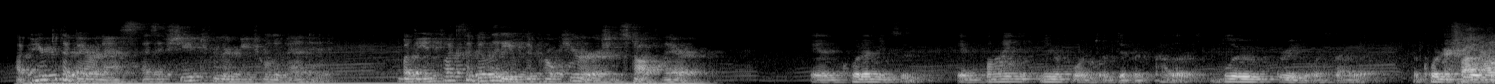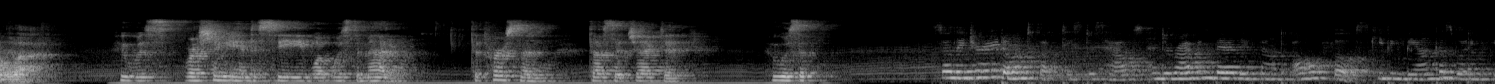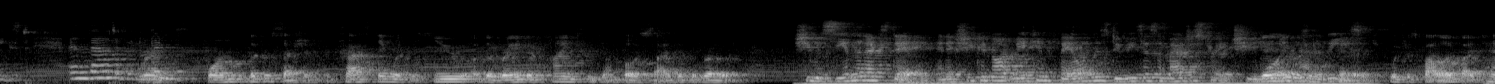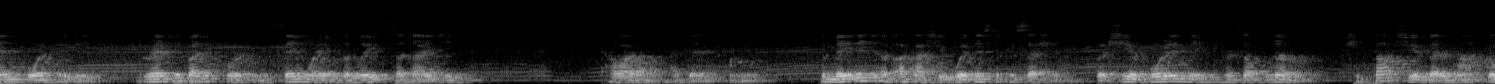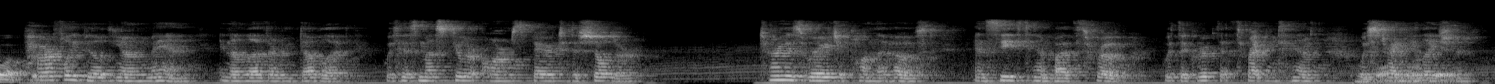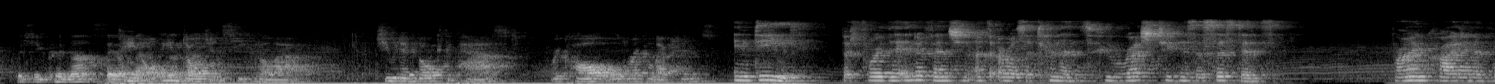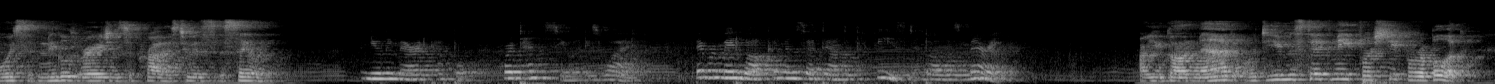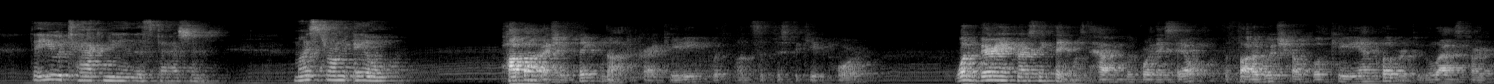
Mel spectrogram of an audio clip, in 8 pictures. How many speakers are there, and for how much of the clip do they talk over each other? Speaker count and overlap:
5, about 5%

